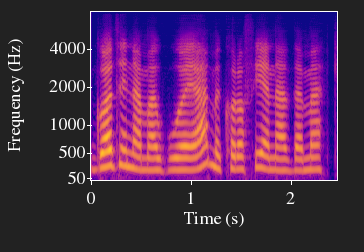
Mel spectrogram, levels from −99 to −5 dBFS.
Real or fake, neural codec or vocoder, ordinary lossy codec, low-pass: fake; codec, 16 kHz, 0.3 kbps, FocalCodec; none; none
